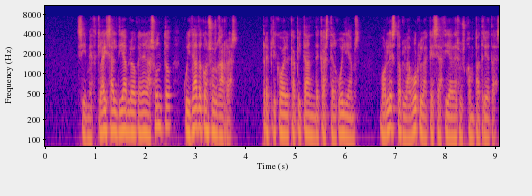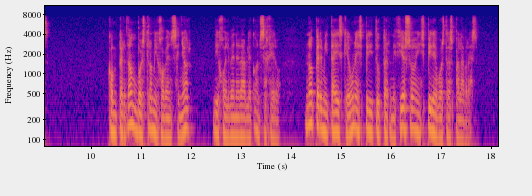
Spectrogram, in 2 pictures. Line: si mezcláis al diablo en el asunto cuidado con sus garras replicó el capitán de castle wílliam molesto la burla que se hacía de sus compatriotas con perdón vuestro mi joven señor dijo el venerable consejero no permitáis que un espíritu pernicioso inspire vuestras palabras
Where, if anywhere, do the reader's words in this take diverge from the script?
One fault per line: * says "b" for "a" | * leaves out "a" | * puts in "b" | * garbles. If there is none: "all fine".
all fine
